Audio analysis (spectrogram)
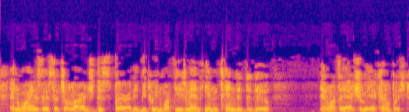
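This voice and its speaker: Fairly quick speech with an American accent over noticeable background noise. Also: man. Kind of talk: motivational spoken word record.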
